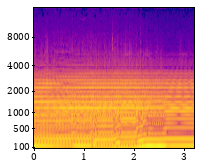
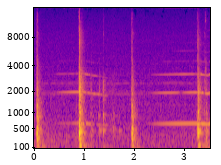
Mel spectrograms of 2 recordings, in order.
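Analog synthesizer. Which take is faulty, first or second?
second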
